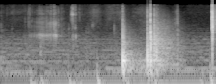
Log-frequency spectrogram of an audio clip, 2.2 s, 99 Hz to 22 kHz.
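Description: Two sharp plastic clicks about a second apart, the small Insta360 GO 3 camera meeting its magnetic necklace mount, over background music with a steady beat.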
